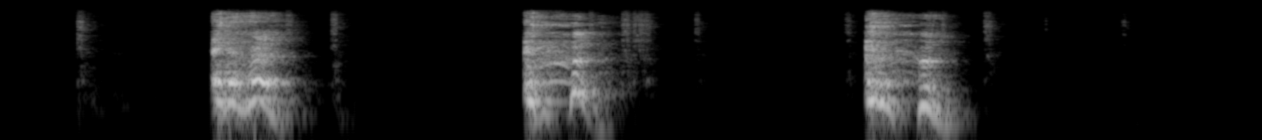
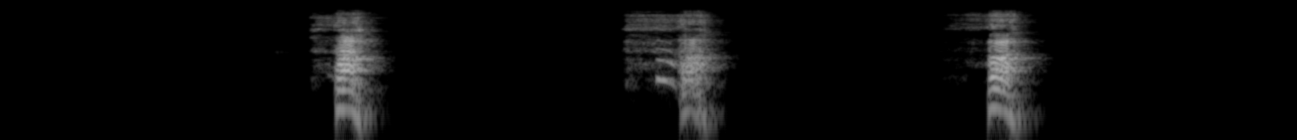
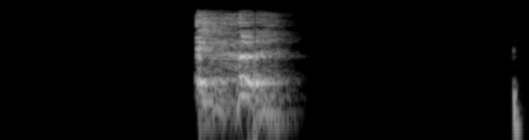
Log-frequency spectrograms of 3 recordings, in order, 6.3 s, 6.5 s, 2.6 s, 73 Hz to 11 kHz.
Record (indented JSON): {
  "three_cough_length": "6.3 s",
  "three_cough_amplitude": 29288,
  "three_cough_signal_mean_std_ratio": 0.33,
  "exhalation_length": "6.5 s",
  "exhalation_amplitude": 25124,
  "exhalation_signal_mean_std_ratio": 0.22,
  "cough_length": "2.6 s",
  "cough_amplitude": 31533,
  "cough_signal_mean_std_ratio": 0.28,
  "survey_phase": "alpha (2021-03-01 to 2021-08-12)",
  "age": "65+",
  "gender": "Male",
  "wearing_mask": "No",
  "symptom_none": true,
  "smoker_status": "Ex-smoker",
  "respiratory_condition_asthma": false,
  "respiratory_condition_other": false,
  "recruitment_source": "REACT",
  "submission_delay": "2 days",
  "covid_test_result": "Negative",
  "covid_test_method": "RT-qPCR"
}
